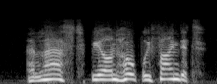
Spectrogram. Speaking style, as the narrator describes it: cried Varanwë

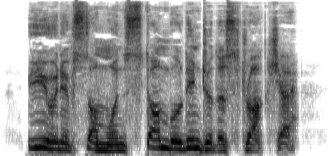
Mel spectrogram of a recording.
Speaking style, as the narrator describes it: he growled, impatient with the relentless stream of impossible suppositions

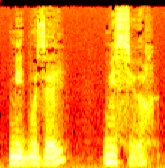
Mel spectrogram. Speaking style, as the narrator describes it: he said, croaking

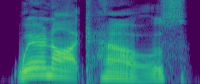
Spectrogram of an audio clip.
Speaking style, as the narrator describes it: I growled at him

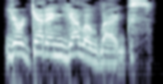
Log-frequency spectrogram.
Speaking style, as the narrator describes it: Manon snapped

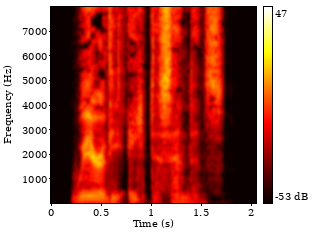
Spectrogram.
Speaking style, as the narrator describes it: Josh said, his voice unconsciously dropping to little more than a whisper

